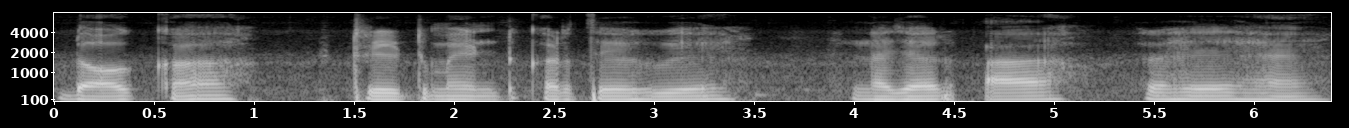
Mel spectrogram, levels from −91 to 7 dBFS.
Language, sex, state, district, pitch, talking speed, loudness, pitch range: Hindi, male, Maharashtra, Mumbai Suburban, 110 Hz, 85 wpm, -15 LUFS, 110-115 Hz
